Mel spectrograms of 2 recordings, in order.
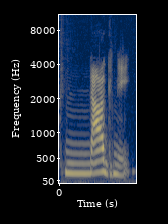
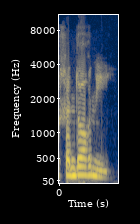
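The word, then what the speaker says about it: Khndoghni: Knagni. Not even close. K-H-N-D-O-G-H-N-I? Oh, Khandogni. Yes. Yeah, so the transliteration doesn't make much sense.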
